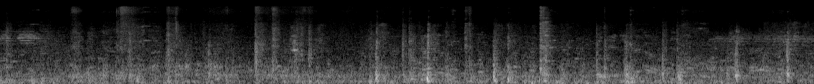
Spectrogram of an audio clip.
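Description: Passenger train running, heard from an open coach door: a steady rumble with irregular sharp clacks of the wheels over rail joints.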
